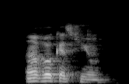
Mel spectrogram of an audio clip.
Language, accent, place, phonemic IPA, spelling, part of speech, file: French, France, Lyon, /ɛ̃.vɔ.ka.sjɔ̃/, invocation, noun, LL-Q150 (fra)-invocation.wav
- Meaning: invocation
